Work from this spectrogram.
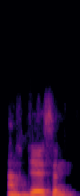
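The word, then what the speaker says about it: JSON: d JS o n Jason dibacanya Jason ya kemudian kalau apa namanya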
